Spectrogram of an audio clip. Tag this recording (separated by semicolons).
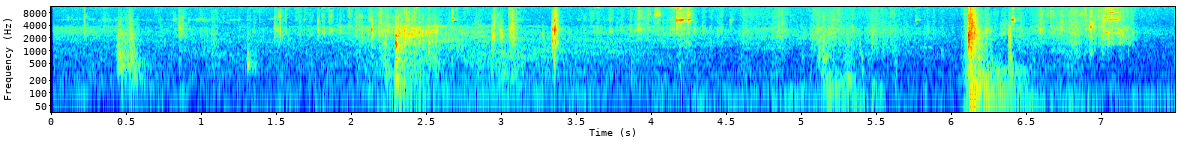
car; close; closing; door; driver; driving; open; opening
